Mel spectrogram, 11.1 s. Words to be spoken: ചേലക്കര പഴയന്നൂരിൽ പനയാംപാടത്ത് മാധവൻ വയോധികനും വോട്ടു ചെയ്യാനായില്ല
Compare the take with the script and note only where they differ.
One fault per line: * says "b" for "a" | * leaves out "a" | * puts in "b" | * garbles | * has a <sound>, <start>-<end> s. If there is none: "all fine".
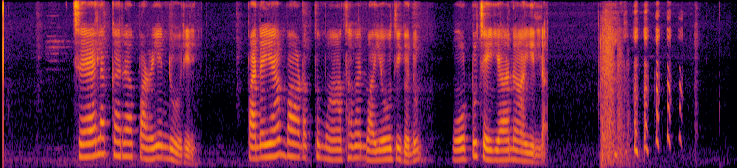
* has a laugh, 9.0-10.3 s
